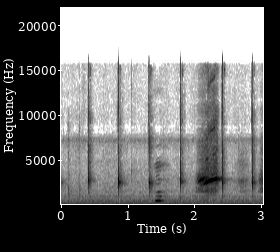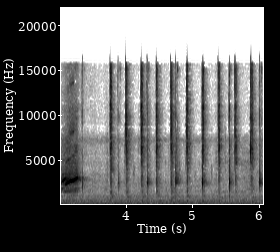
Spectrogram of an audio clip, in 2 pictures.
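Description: Indian ringneck parrot giving two short rising chirps about two and three seconds in, among a run of sharp clicks that come faster in the second half.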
